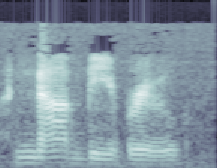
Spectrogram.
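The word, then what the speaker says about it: Nibiru: And but interestingly enough, under the old Aramaic name of Nabiru, and which is how it's pronounced in the Middle East.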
